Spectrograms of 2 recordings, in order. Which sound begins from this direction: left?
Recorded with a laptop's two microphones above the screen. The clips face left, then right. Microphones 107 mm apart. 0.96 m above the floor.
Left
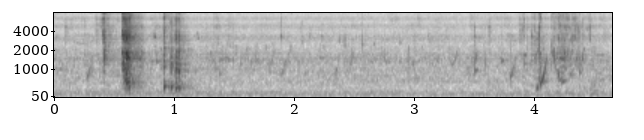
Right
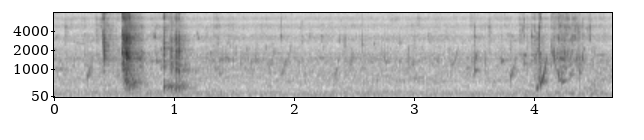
Tape being pulled, at 0.4 s.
